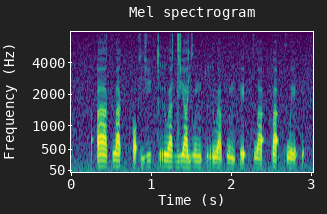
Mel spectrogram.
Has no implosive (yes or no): yes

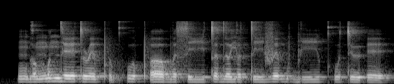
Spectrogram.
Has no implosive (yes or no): yes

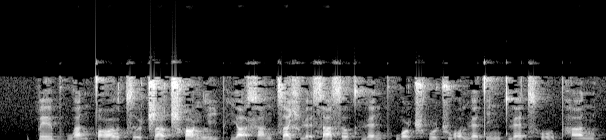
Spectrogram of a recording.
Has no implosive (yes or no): yes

